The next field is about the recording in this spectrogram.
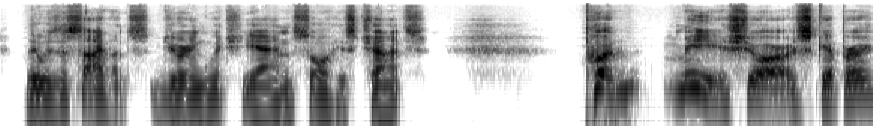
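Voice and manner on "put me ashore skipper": quavering, trembling, slightly high-pitched voice. A man asks the skipper to put him ashore, with a trembling voice. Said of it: "he said with a tremble in his voice".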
